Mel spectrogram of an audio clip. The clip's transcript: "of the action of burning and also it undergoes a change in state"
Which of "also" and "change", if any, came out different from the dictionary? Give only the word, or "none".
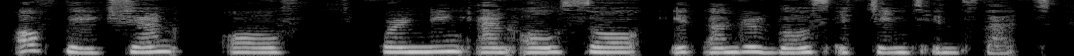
none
